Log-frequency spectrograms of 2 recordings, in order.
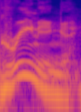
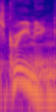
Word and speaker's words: Groening: Cartoonist Matt Groening. It's actually spelled G-R-O-E, but it's Greening. – Groening. – I believe it's pronounced G-R-E-E-N, Greening.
